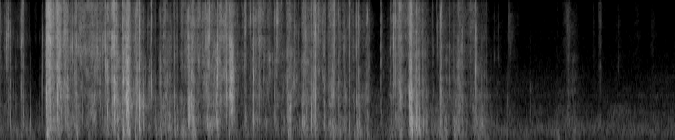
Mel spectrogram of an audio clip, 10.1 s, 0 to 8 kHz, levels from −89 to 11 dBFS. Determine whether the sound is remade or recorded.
remade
